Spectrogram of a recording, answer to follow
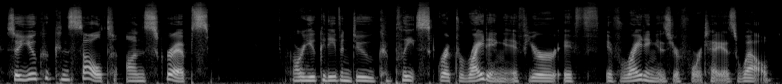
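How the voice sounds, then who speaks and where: A woman's voice: sits low, a little slow, creaky, no echo. A woman giving instructional advice as a channel host and coach, speaking in an emphatic, encouraging manner into a close microphone. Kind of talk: instructional advice talk to viewers.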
